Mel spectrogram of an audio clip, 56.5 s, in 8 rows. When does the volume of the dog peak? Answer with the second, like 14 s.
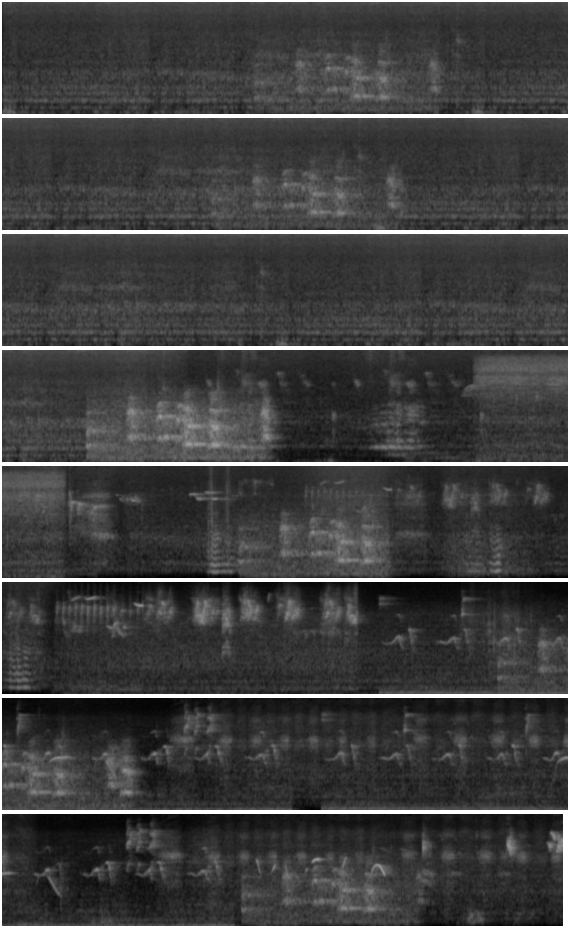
24 s.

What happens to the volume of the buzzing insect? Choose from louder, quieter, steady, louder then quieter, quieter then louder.
quieter.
